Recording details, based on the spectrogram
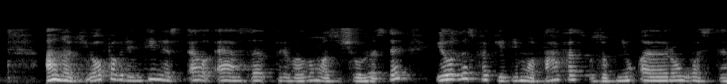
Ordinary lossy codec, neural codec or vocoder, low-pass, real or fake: AAC, 24 kbps; none; 5.4 kHz; real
